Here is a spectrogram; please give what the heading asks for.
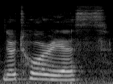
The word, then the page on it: notorious: American English; IPA: [noʊ.ˈtɔɹ.i.əs]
